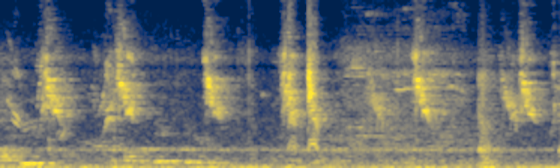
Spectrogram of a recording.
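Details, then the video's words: House sparrow chirping: short, high, downward-slanting chirps scattered irregularly over several seconds, with a steady low hum and faint rumble underneath. "HOUSE SPARROW Food(Sparrow Sound)"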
